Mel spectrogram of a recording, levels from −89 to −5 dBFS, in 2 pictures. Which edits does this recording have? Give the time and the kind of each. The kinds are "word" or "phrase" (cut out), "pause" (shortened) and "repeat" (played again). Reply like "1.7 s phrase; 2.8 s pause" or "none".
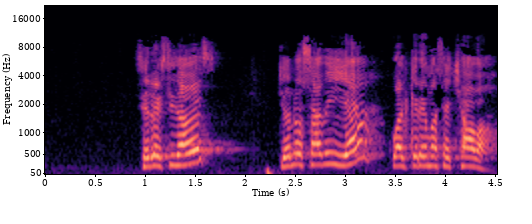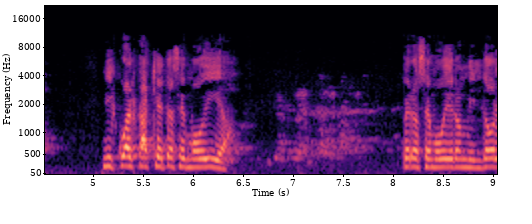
3.4 s pause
